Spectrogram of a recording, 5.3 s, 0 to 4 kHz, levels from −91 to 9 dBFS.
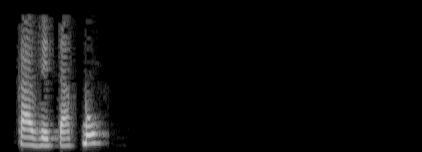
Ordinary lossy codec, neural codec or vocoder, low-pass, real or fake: MP3, 16 kbps; vocoder, 44.1 kHz, 128 mel bands every 512 samples, BigVGAN v2; 3.6 kHz; fake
